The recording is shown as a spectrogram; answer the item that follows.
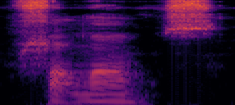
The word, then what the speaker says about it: falamos: in the present tense, the stress falls on the second to last syllable. So it's falo, fala, falamos, falam. Also note that the final vowels of the eu, você, and third person singular forms are weakened to the u and a sound because they're unstressed.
